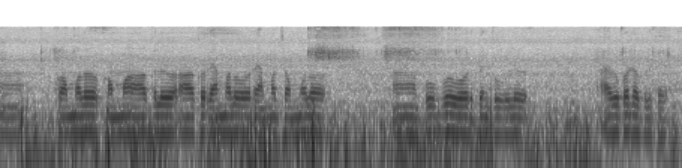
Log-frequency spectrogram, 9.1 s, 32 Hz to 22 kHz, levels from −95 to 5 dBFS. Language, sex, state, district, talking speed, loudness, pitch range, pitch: Telugu, male, Andhra Pradesh, Visakhapatnam, 100 wpm, -23 LUFS, 115-120 Hz, 120 Hz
